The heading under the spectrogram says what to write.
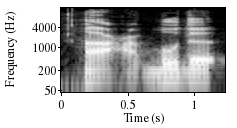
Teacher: یہ دال پہ قلقلہ کرنا ہے وقف کی صورت میں واضح طور پہ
